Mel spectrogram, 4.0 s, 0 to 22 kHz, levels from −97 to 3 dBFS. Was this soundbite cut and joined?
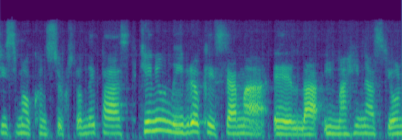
yes; 1 cut; at 1.3 s

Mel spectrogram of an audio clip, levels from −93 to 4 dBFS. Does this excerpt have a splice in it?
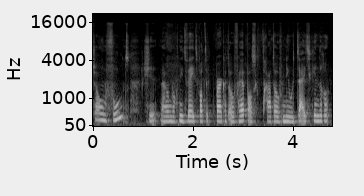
no; 0 cuts

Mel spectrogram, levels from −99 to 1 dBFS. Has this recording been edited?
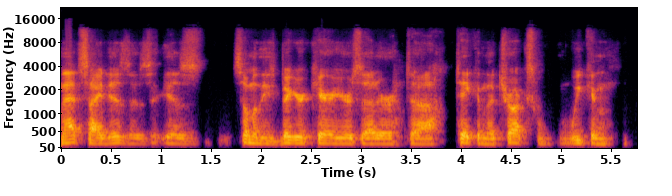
yes; 1 cut; at 3.4 s

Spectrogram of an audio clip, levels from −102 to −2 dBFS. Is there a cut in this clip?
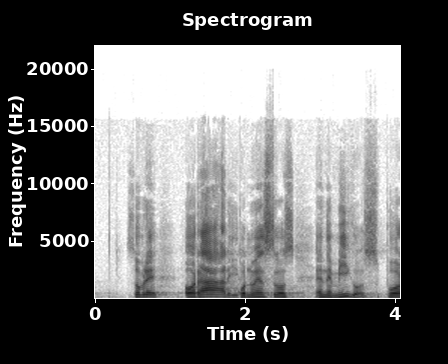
yes; 3 cuts; at 1.1 s, 1.9 s, 2.9 s

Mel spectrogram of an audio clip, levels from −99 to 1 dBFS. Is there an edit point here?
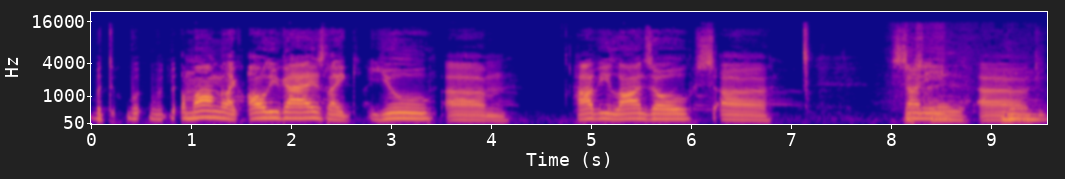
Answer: yes; 1 cut; at 3.4 s

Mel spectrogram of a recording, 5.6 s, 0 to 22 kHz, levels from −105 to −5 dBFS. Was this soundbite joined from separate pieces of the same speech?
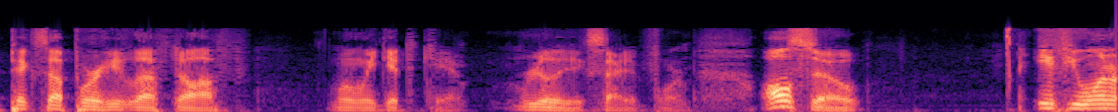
yes; 1 cut; at 2.1 s

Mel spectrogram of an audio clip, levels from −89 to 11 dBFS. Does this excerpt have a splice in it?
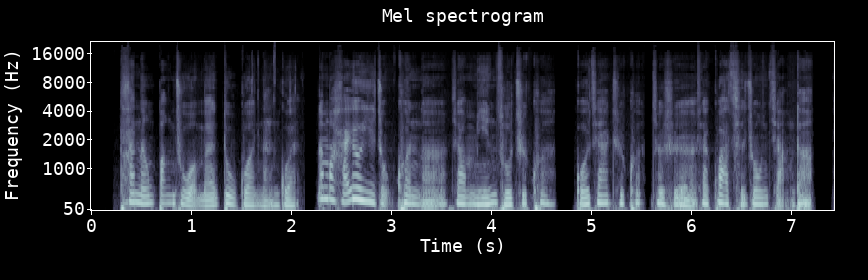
yes; 2 cuts; at 2.1 s, 5.6 s

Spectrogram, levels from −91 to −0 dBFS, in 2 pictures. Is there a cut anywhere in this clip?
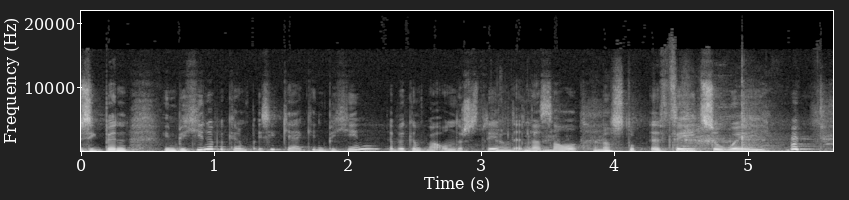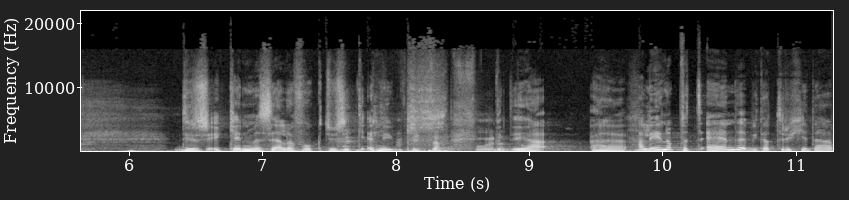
yes; 1 cut; at 2.6 s

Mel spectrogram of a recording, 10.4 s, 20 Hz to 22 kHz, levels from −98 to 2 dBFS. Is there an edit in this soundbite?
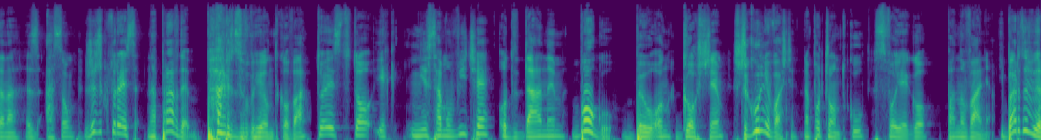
no; 0 cuts

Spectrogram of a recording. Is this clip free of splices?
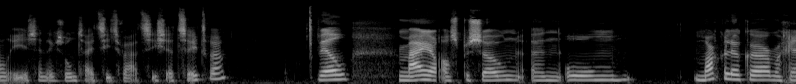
no; 4 cuts; at 3.2 s, 4.0 s, 4.4 s, 5.6 s

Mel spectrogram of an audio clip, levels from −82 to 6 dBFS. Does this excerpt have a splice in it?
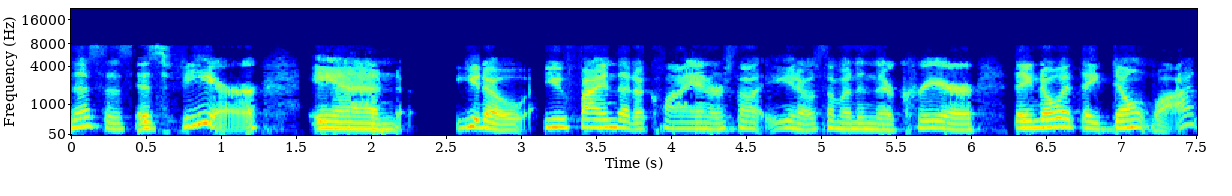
no; 0 cuts

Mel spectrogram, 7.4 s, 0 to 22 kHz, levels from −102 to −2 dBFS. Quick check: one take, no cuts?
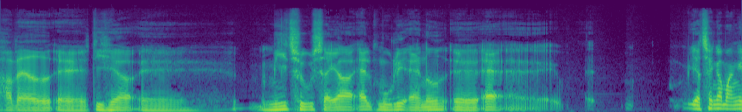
yes; 0 cuts

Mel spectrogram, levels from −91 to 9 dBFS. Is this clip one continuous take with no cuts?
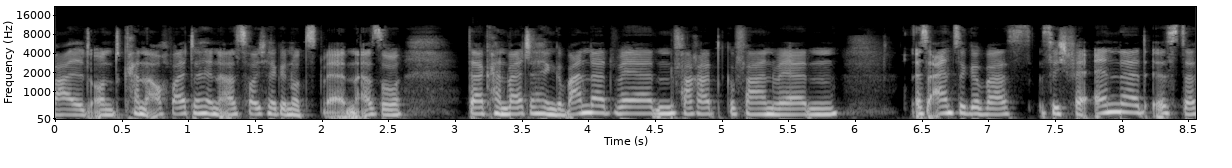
yes; 0 cuts

